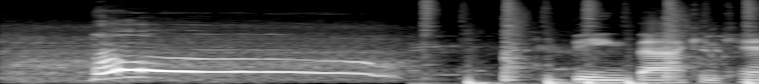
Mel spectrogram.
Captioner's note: imitating dog's howl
